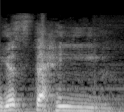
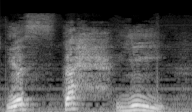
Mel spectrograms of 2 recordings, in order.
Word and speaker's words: يستحيي: فكثيرا ما نسمع من بعض الإخوة المبتدئين أنهم يقرؤونها بياء واحدة ويكسرون الحاء، فيقولون يستحي يستحي، هذا لا يصح، لا بد من نطقها هكذا يستحيي. لاحظوا تح، الحاء تبقى على سكونها. إن الله لا يستحيي أن يضرب مثلا، هكذا تنطق هذه الكلمة.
